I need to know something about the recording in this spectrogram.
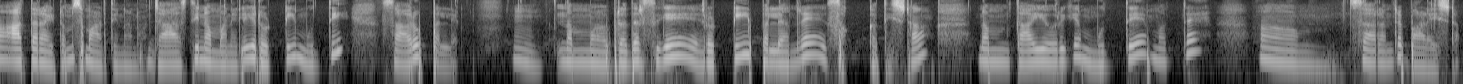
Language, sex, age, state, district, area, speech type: Kannada, female, 18-30, Karnataka, Vijayanagara, rural, spontaneous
